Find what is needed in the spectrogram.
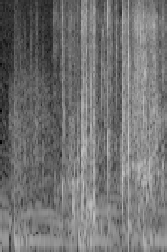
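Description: A burbot is dropped into an ice-fishing hole and splashes and thrashes in the water from about a second in, with background music underneath.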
